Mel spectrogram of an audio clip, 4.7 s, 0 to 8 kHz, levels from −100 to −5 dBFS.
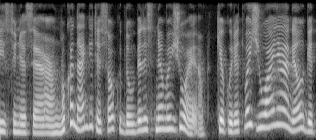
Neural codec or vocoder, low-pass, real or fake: autoencoder, 22.05 kHz, a latent of 192 numbers a frame, VITS, trained on one speaker; 7.2 kHz; fake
